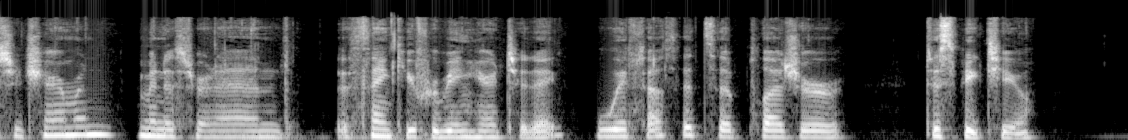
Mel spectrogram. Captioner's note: speaking French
